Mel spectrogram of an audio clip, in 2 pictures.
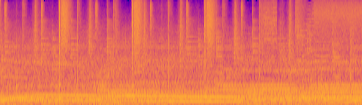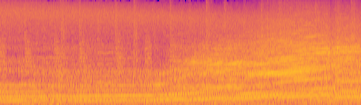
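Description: Inline-four sport bike engine running at a steady, slowly falling pitch, then revving up hard from about eight seconds in as the bike accelerates.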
